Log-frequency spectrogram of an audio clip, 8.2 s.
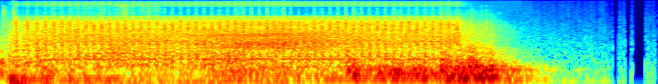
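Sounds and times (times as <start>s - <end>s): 
door moving: 0.0s - 6.4s.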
